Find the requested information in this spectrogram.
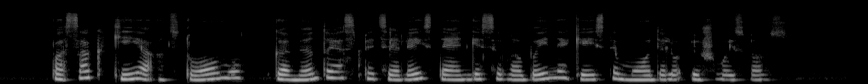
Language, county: Lithuanian, Telšiai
